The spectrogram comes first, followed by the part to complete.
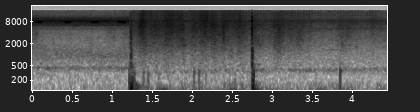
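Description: Insects buzzing and chirping in the background, a faint steady pulsing with a low hum. Two short dull thumps about a second and a half apart stand out above it.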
